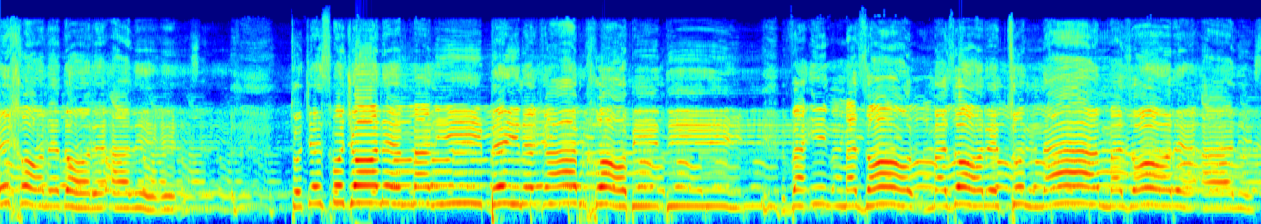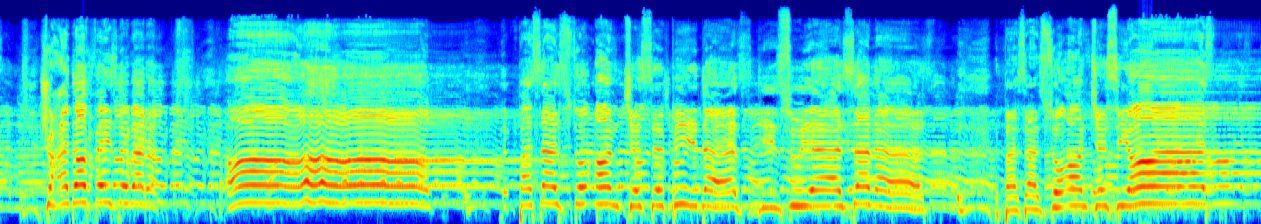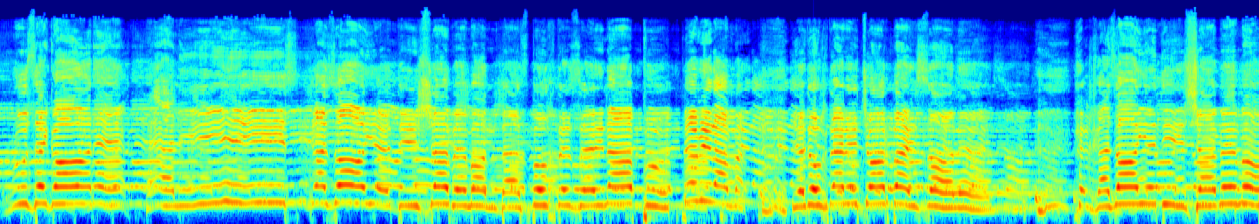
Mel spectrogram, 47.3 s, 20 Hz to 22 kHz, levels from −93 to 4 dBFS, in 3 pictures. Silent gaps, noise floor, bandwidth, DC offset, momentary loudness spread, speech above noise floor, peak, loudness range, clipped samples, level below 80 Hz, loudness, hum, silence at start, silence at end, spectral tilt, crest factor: none; -37 dBFS; 18 kHz; under 0.1%; 14 LU; 22 dB; 0 dBFS; 5 LU; under 0.1%; -52 dBFS; -14 LUFS; none; 0 s; 0 s; -2.5 dB/octave; 16 dB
